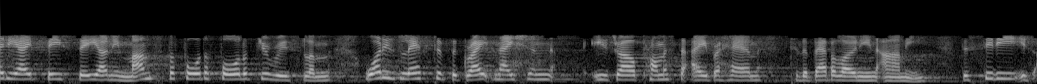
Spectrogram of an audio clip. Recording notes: Congregation: Carlton 10am (Service of Baptism and Confirmation)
